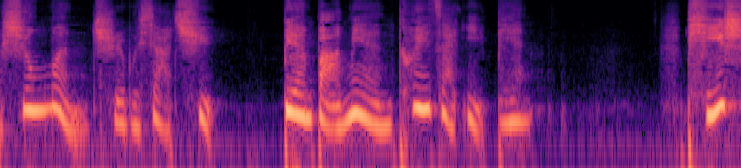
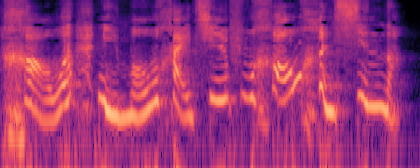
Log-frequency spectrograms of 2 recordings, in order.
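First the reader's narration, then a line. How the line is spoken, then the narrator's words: Shouting. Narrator (Chinese): 他便高喊着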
